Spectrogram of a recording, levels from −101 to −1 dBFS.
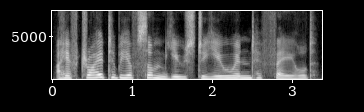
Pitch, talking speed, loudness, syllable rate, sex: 230 Hz, 230 wpm, -17 LUFS, 4.6 syllables/s, female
